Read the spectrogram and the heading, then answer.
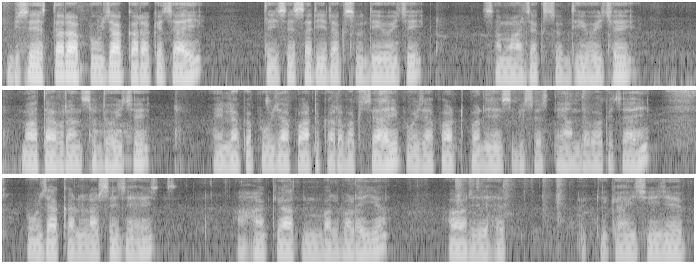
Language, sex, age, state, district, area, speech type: Maithili, male, 60+, Bihar, Sitamarhi, rural, spontaneous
